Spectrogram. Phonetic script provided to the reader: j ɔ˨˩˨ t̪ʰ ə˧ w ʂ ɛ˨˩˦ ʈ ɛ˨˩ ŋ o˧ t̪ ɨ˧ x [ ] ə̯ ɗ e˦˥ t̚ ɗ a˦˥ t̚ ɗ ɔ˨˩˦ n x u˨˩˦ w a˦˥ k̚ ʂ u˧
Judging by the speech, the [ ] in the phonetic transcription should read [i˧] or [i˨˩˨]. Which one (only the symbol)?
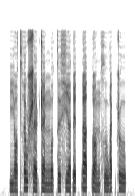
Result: i˧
